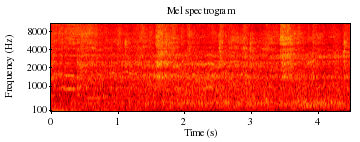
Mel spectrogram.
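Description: Dance music from an outdoor beach-party sound system in a breakdown, its bass beat dropped out, with a steady rushing noise filling the gap.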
